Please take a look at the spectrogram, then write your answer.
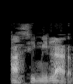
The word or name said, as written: asimilar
